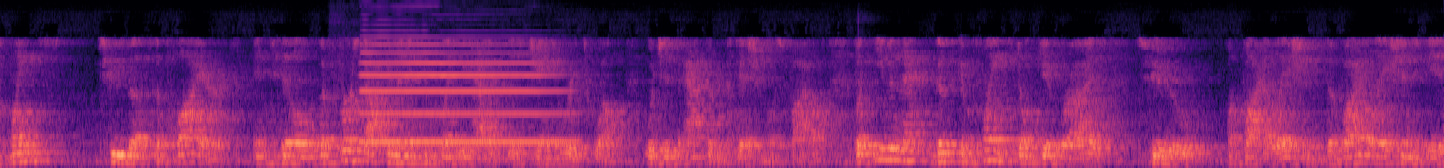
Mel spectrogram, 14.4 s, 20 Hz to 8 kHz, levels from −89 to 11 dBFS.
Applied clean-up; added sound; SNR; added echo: none; Wind instrument, woodwind instrument; 1 dB; reverberation time 1.0 s.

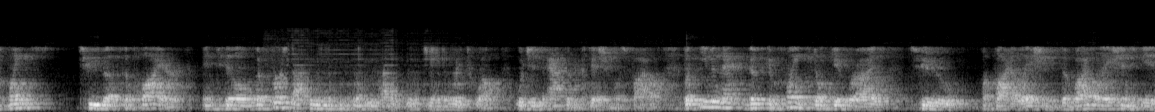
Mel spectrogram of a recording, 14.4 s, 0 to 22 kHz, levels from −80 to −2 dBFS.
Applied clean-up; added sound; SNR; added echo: neural separator model SepFormer DNS4.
